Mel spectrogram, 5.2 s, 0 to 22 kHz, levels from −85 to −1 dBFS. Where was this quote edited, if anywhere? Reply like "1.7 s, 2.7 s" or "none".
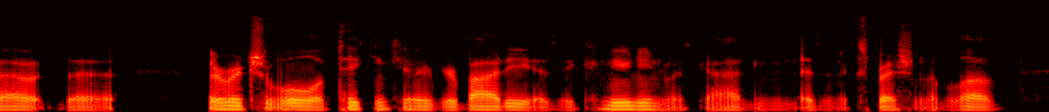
none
